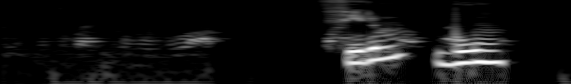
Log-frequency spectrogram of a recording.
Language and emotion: Russian, neutral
